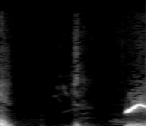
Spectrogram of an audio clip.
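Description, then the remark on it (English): Someone whistles a tune to call birds, a single loud note that slides upward near the end, after a near-silent stretch broken by a couple of soft breathy sounds. No one speaks. “Can I hear your whistle tune? To the birds?”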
